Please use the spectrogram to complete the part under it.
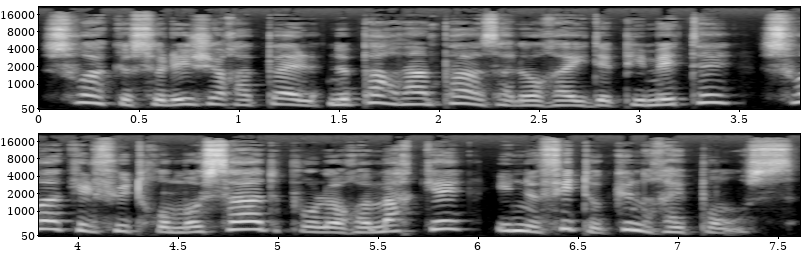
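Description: A woman narrating a storybook in a measured, expressive reading. Her voice is warm and mellow at a middle pitch. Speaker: audiobook reader.

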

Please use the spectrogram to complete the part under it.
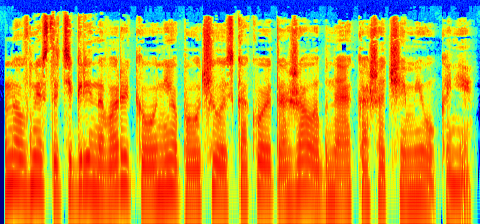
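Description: A woman narrating a children's fantasy audiobook in a steady, expressive reading voice, recorded close. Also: low-pitched, brisk, no echo. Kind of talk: scripted storybook narration.

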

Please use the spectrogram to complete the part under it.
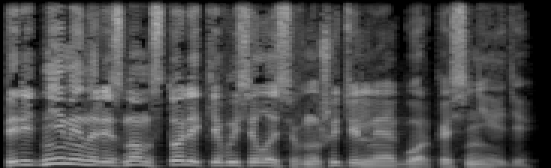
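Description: A man reading an adventure novel aloud as narrator, with expressive, dramatic storytelling. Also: fairly high pitch, brisk, dry recording, clean studio sound. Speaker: audiobook narrator. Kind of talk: scripted narration.

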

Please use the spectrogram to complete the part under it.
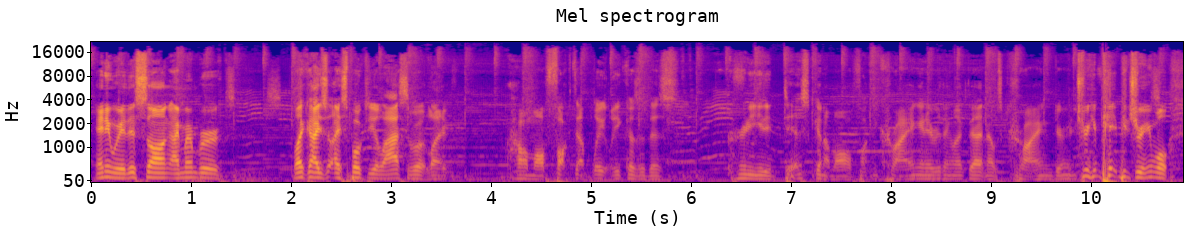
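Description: A lower-pitched man chatting casually on a music podcast, gushing and a little rambling. His voice sits low and there is faint music playing underneath. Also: quick pace. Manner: enthusiastic, swearing, rambling. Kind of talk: casual chat.

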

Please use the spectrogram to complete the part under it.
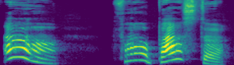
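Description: A woman voicing a courteous, formal male country doctor in an audiobook, with slow, emphatic greetings. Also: mid-range voice, very animated, pitched above the performer's own voice.

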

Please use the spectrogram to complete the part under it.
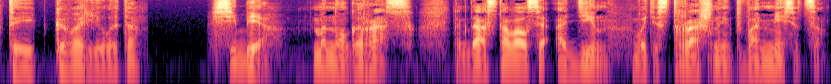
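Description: A gentle, devout young man, as a male narrator plays him speaks quietly and deliberately. He is earnest and shaken, his voice low and careful. The reading is recorded dry and close. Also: dry recording. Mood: hushed earnest.

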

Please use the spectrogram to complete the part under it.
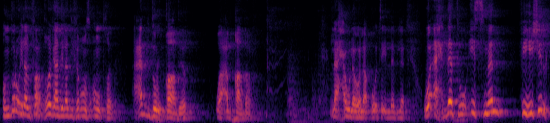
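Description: A man's voice: sits high, creaky, mellow. A man giving a religious lesson in a mosque, careful and explanatory, stating each point and then restating it. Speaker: mosque teacher. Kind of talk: religious lecture.

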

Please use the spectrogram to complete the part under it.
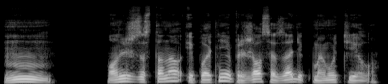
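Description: A man reading a romance audiobook as first-person narration, in a measured, expressive way. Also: lowish voice, no room sound, clean studio sound. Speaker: audiobook reader.

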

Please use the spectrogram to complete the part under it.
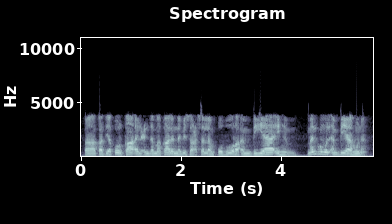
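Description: Man giving a religious lesson, husky, kinda high voice, sounds like a thin phone recording. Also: phone-quality sound. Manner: measured teaching cadence, rising emphatically on key terms. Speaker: Islamic scholar. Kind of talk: religious lesson explaining hadith.

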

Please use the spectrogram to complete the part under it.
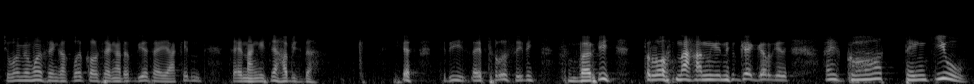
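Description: A middle-aged male pastor preaching a sermon, telling stories in an animated way with sudden emphatic outbursts. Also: high voice, fairly quick, vocal fry. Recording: tinny phone-like recording.

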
